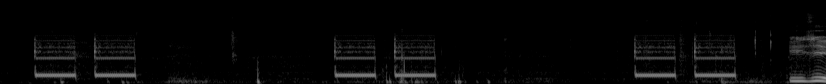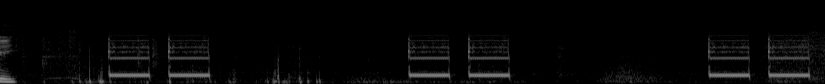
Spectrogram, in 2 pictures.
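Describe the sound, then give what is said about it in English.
A telephone ringback tone repeats in steady double bursts, about six pairs over the span, on an outgoing call from a phone pieced together from an old house phone and an iPhone, with faint background noise and a brief voice speaking once in the middle. “It's a cut and shut from like an old house phone and an iPhone.”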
